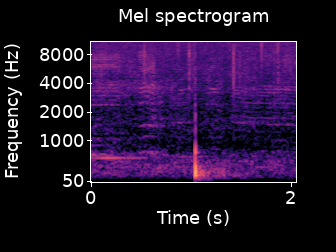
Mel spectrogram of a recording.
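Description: A single steel-tip dart striking the dartboard with a sharp thud about a second in, a throw at double top that misses.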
